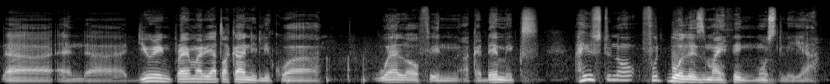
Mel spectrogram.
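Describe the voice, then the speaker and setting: A young man with a Kenyan accent, answering interview questions in a relaxed way and mixing English with Swahili slang. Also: low-pitched, moderate pace. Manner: relaxed, mixes English and Swahili slang, says "yeah" often. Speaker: content creator guest.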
